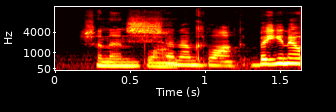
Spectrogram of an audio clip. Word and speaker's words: Chenin Blanc: How do I pronounce it? Chenin Blanc. Chenin Blanc.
